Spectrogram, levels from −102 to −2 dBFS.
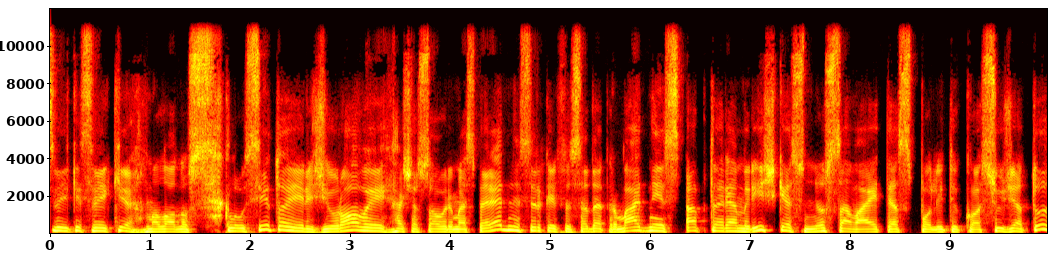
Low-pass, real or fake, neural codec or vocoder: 10.8 kHz; real; none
